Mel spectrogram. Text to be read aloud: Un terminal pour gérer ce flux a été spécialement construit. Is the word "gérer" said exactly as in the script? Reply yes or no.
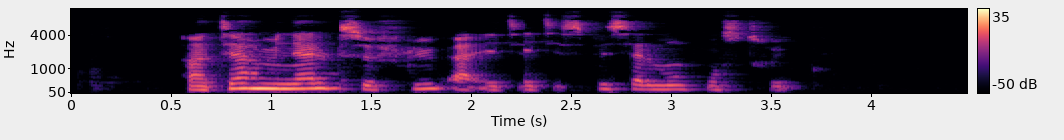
no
